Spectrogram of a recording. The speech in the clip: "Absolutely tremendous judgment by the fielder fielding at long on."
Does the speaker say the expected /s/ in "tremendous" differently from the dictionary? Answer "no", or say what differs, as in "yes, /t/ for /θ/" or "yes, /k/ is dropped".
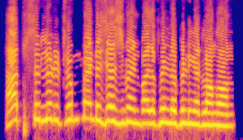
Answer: yes, /s/ is dropped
